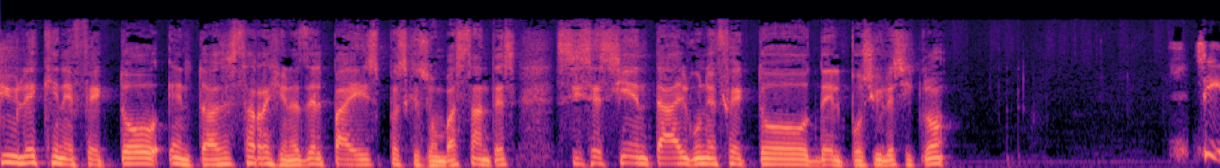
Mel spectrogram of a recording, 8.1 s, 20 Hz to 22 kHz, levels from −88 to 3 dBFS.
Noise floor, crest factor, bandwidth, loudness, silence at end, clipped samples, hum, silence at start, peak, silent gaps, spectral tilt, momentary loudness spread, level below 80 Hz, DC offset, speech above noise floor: -52 dBFS; 14 dB; 13.5 kHz; -18 LUFS; 0 s; under 0.1%; none; 0 s; -4 dBFS; none; -4.5 dB/octave; 4 LU; -50 dBFS; under 0.1%; 35 dB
